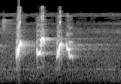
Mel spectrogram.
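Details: Bulbul calling for a mate, a lure song for schooling young birds: a brisk phrase of four clear chirps, the first strongly accented, fading into silence.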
